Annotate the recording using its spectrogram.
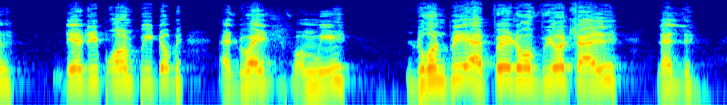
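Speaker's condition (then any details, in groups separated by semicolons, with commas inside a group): Cerebral palsy; speech may be hard to understand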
